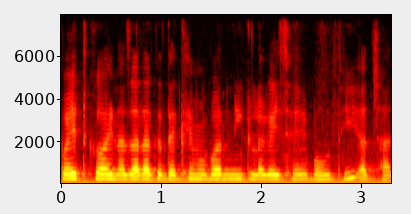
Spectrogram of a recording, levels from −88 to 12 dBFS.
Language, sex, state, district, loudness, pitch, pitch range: Maithili, female, Bihar, Darbhanga, -16 LUFS, 230 Hz, 225-230 Hz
